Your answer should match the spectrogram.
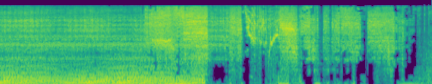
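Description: Electronic title music: a held synth chord over a noise swell that cuts off about two seconds in, followed by scattered glitchy clicks and short swishes.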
